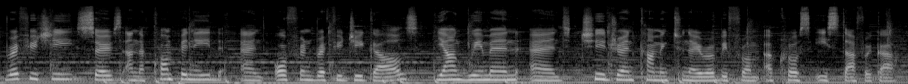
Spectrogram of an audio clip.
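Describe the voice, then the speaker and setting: Measured female narrator over music. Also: medium pitch, steady tone. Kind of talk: scripted narration.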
